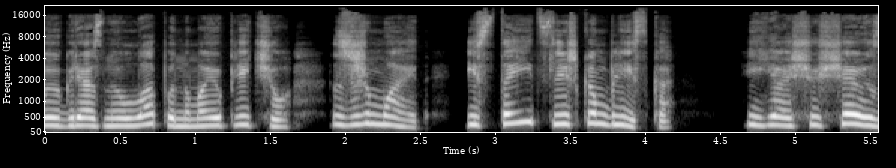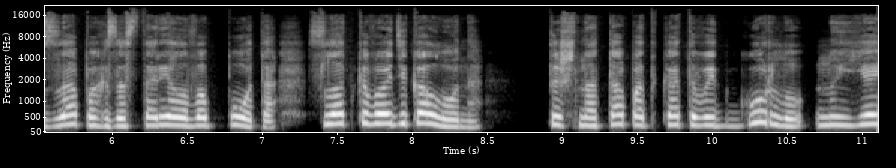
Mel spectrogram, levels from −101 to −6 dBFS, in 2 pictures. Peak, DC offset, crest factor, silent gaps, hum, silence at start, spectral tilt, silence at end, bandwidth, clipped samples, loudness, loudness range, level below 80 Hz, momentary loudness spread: -6 dBFS; under 0.1%; 16 dB; 2.71-2.81 s, 4.49-4.65 s, 8.72-8.90 s; none; 0 s; -3.5 dB/octave; 0 s; 18.5 kHz; under 0.1%; -21 LUFS; 5 LU; -86 dBFS; 12 LU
